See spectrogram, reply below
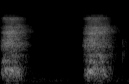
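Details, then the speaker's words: Two quick, sharp nasal sniffs imitating a simple vocal sniffing tic of Tourette syndrome, demonstrated by a person with Tourette's. "um your simple vocal you've got your sniffing so it can be like"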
